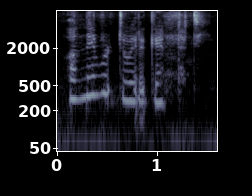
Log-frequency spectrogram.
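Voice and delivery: ordinary talk

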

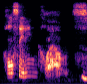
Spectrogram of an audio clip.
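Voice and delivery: slow whispered, dramatic announcement. Acted. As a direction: breathe out pulsating clouds slowly. Announcing the next question set.

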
